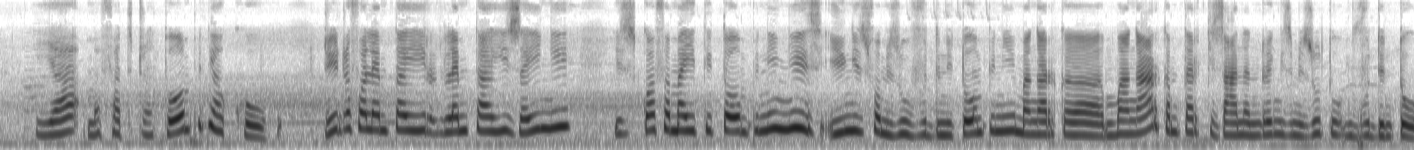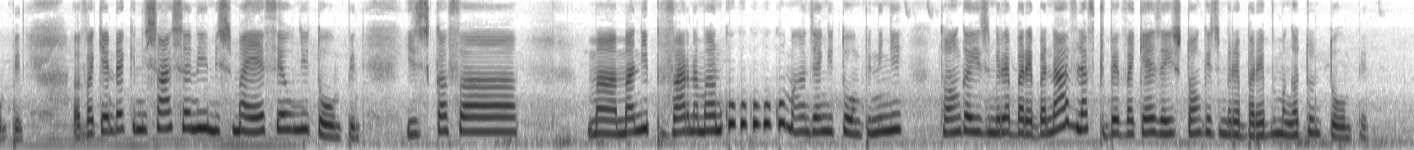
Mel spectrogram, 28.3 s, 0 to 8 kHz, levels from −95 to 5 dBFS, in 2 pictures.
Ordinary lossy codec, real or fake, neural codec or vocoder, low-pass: none; real; none; none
